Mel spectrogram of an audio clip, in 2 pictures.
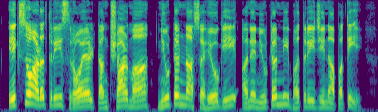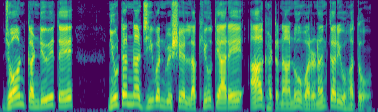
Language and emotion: Gujarati, neutral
